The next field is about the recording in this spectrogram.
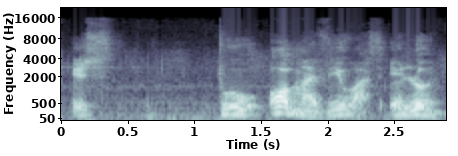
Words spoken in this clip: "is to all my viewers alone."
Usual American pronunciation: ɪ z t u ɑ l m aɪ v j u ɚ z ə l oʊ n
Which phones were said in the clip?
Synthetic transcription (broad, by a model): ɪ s t u ɑ l m aɪ v j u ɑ s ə l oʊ n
